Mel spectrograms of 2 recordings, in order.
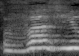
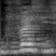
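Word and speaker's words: Vazee: sur ce nom vas-y ça s'écrit V a Z e e ça vous cause non mais c'est en fait c'est un coup marketing de la de New Balance qui a décidé de franciser le nom donc vas-y c'est comme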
